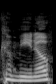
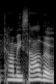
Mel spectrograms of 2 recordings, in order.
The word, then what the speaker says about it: Camisado: I thought it was Camino for the longest time until I like literally put it down for this because then I was like, oh shit, no, it's like Spanish. It's like Camisado or something.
